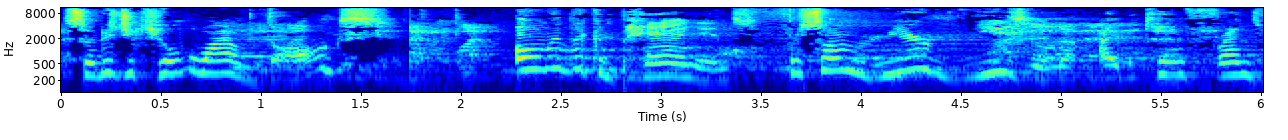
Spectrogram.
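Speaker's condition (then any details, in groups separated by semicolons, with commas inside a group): No condition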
